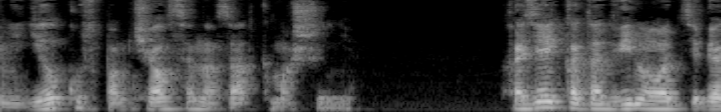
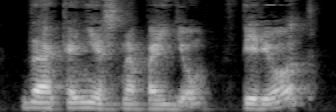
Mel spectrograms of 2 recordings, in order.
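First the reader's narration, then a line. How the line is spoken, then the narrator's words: Angry, frightened shout. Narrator (Russian): хозяйка от испуга сердито крикнула вслед друзьям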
